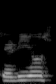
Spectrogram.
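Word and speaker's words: Sédillot: That is the way it should be pronounced because it's a French name. Even though you write the spelling as Sedilots, it is pronounced as Sedio's triangle. Here, this LL is silent there.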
